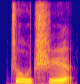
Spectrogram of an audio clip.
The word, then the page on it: 主持: zhǔ chí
